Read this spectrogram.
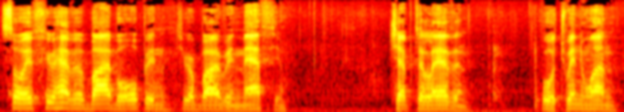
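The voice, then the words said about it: Put-on Brazilian accent. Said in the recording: “Let's read this passage with a Brazilian accent.”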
